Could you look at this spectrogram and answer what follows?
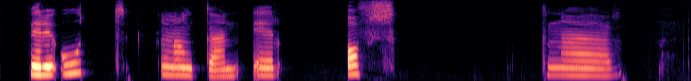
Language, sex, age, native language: Icelandic, female, 11, Icelandic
